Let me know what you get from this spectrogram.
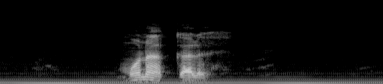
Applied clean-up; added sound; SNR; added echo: none; none; none; none.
